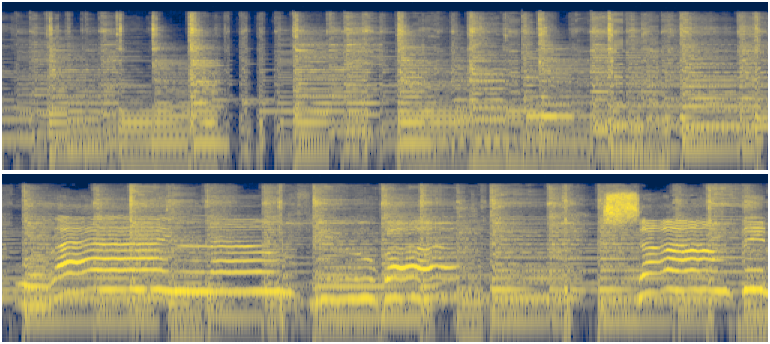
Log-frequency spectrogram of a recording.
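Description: Acoustic guitar strummed in a steady song accompaniment, with a woman's singing voice coming in about halfway through.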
